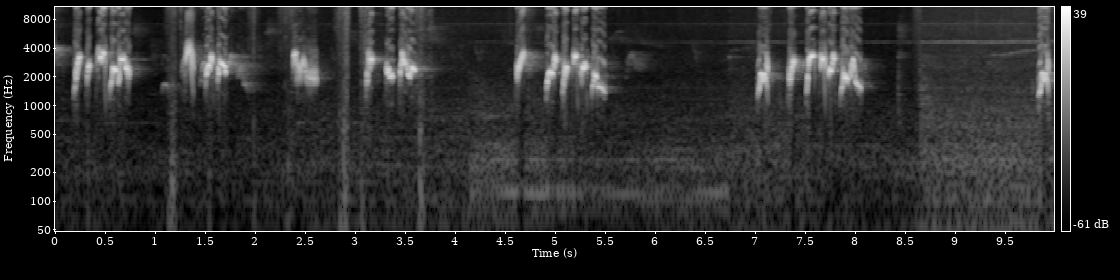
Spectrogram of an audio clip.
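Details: Red-whiskered bulbul, kept for morning singing training, giving short bursts of bright, warbling notes in quick clusters roughly every second or two, with a low hum audible in the pauses.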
